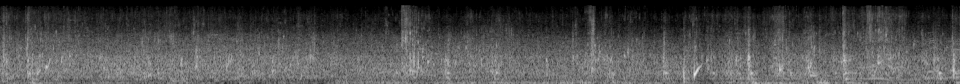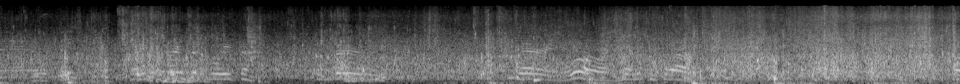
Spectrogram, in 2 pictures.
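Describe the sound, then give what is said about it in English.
A paddleboard, paddled kneeling, moving down a fast, rushing stretch of the River Wye as it sweeps around a curve: steady, loud churning water with constant hiss, irregular splashes and slaps against the board throughout, growing slightly busier toward the end. “You can hear the water, it's faster here, the rushing, we're sweeping around a curve.”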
